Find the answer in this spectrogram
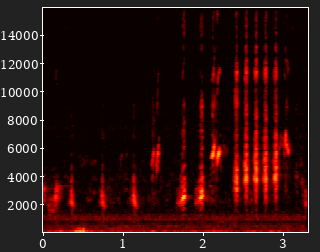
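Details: Great reed warbler singing from a lotus leaf at Saemangeum in Gimje, Korea, on a July midday; scattered croaking notes build into a fast rhythmic series of harsh, evenly spaced chirps, with a brief low thump early on.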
